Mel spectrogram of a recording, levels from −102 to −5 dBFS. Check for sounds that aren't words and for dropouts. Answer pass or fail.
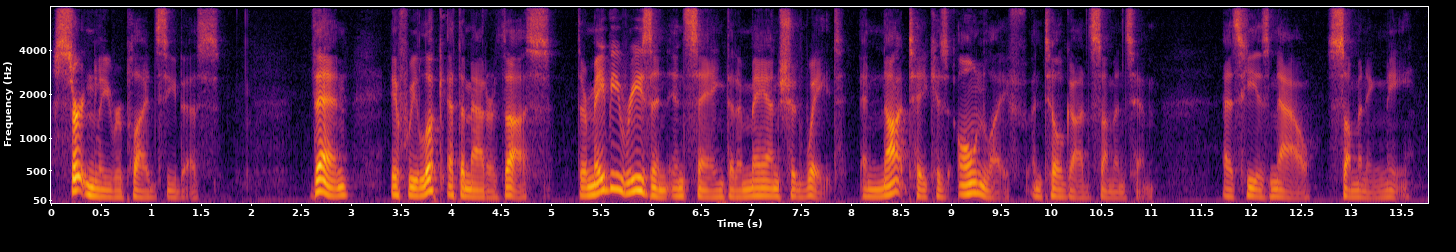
pass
